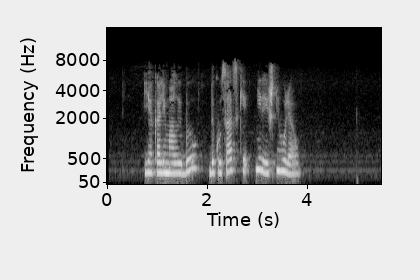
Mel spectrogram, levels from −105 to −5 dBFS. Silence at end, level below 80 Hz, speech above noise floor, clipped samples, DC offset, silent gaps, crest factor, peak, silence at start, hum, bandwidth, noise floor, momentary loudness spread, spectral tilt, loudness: 1.6 s; -68 dBFS; 46 dB; under 0.1%; under 0.1%; none; 16 dB; -12 dBFS; 0.75 s; none; 8 kHz; -72 dBFS; 12 LU; -6 dB/octave; -27 LUFS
